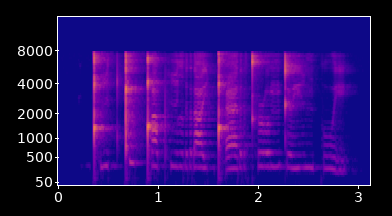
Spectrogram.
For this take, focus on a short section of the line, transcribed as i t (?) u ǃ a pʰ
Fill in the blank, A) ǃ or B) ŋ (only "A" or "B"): A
